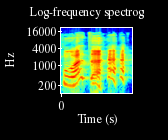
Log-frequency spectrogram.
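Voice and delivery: high, baffled exclamation. Real, not acted. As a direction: react in disbelief. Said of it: "I'm just like".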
